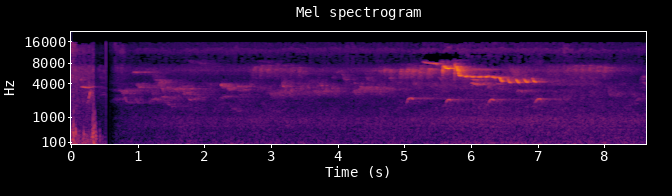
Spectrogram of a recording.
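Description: Songbirds singing: scattered short high calls throughout, and about halfway through a high trill that steps down in pitch alongside a run of short repeated notes, over a light steady wind hiss. A brief burst of footsteps and rustling at the very start cuts off abruptly.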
